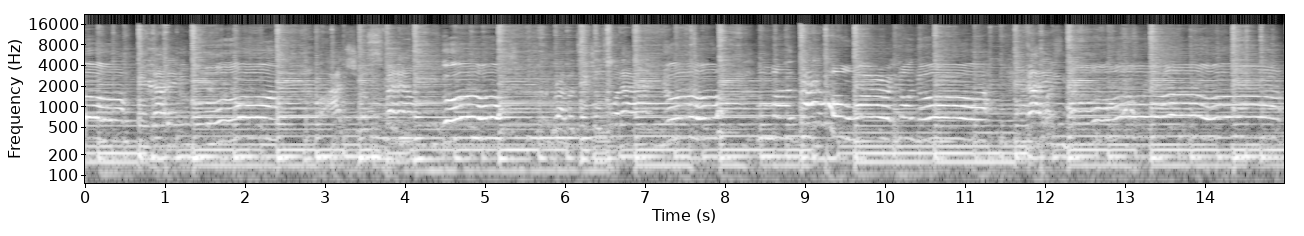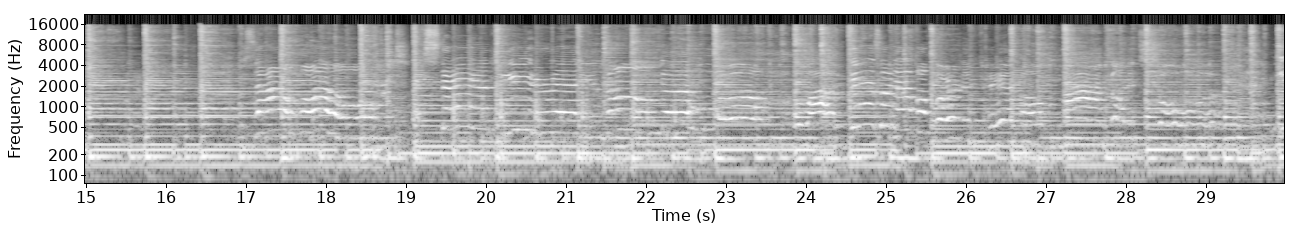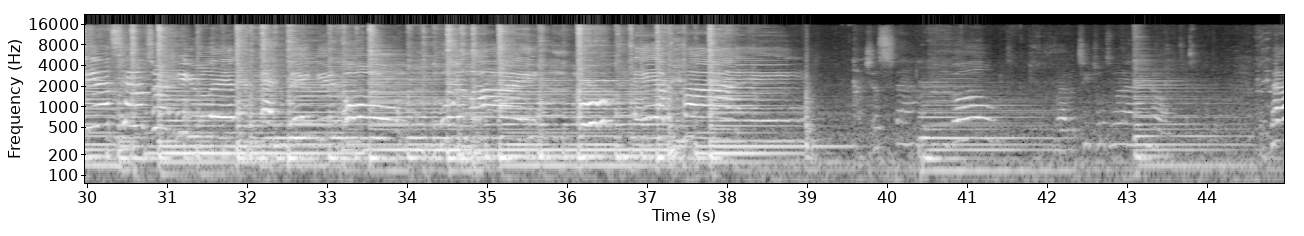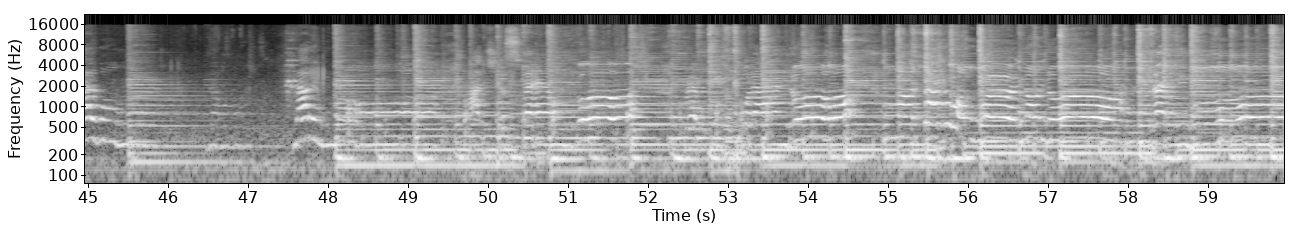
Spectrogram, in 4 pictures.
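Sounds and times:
woman singing: 0.0 - 44.0, 44.6 - 59.9
acoustic guitar strumming: 0.0 - 59.9.

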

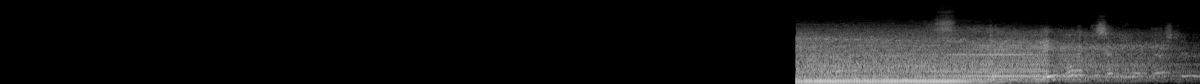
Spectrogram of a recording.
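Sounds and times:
car engine running: 8.0 - 11.6
voice: 9.4 - 12.0.

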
